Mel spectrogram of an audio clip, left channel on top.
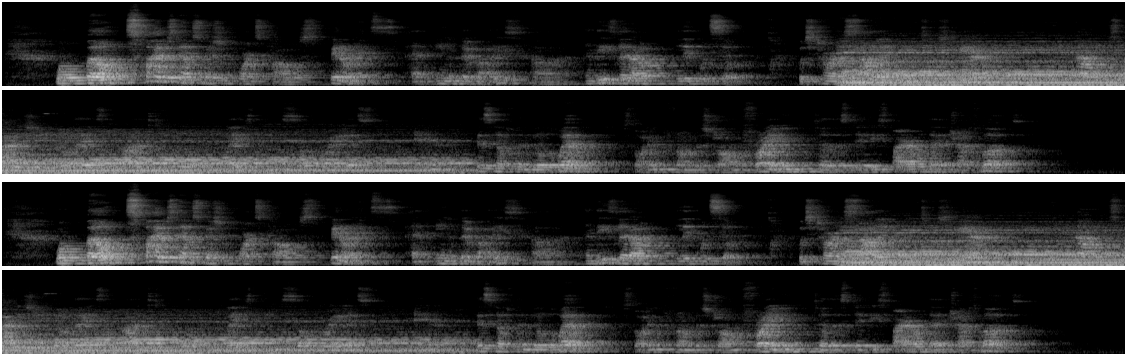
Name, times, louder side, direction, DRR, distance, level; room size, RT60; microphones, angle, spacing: voice 1, 0.0-7.3 7.7-9.8 10.7-14.9 15.3-15.7 16.0-17.1 17.5-21.2, equal, 5° right, -9 dB, 0.6 m, -30 dB
sound 1, 8.3-15.9, left 1 dB, 90° left, 0.6 m, -26 dB
2.6 x 2.0 x 2.3 m, 1.1 s
head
